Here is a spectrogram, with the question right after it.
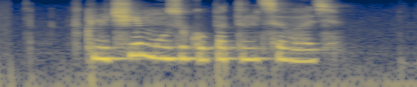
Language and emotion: Russian, neutral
